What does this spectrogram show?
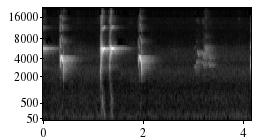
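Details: Cucak cungkok master recording for training birds: sharp, downslurred high chirps spaced about a second apart, with a doubled whistled note and a soft warble.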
